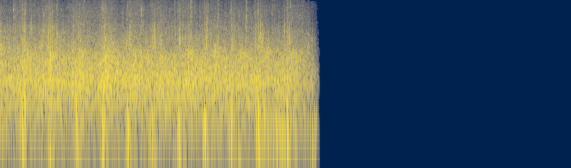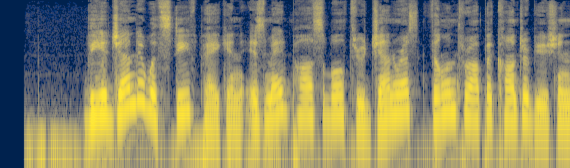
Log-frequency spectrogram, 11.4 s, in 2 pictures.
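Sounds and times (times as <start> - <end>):
audience applause: 0.0 - 3.2
speech: 6.6 - 11.3.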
